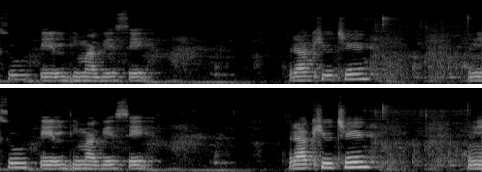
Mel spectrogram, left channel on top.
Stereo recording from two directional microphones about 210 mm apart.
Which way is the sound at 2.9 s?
30° right (ahead or behind).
